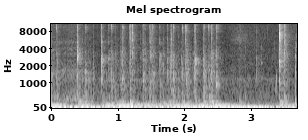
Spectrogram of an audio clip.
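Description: Quick runs of keystrokes on a computer keyboard while a material name is entered, close and clear with steady clicking rhythm and a low hum underneath, no talking.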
